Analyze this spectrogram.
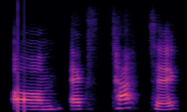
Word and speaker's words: ecstatic: So first rule is stress the second to the last syllable of the multisyllabic words if the word ends in IC. So the example will be ecstatic and geographic.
